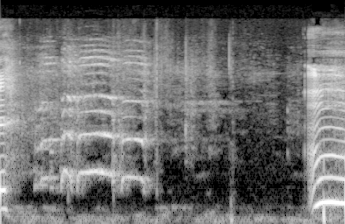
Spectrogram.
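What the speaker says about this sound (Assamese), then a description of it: "এইগিলা আছে মুৰ্গীৰ ঘৰটো মানে কিবা লোকেল মুৰ্গী" Local chickens in a farmyard chicken house give a loud rooster crow that trails off, then soft low clucking and scratching, and a second sharp crow bursts in close at the end.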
